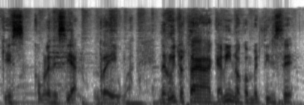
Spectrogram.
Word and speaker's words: Reiwa: En los signos que se usan en Japón, obviamente que no se escribe así, pero se pronuncia más o menos en esos términos, Reiwa.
